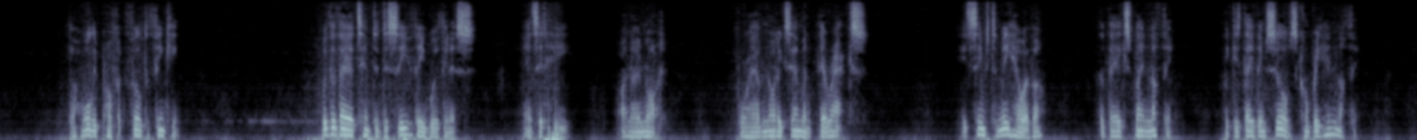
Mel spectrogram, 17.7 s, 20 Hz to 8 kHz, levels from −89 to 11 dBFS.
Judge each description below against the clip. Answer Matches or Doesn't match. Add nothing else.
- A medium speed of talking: Doesn't match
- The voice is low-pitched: Matches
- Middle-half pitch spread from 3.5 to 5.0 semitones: Doesn't match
